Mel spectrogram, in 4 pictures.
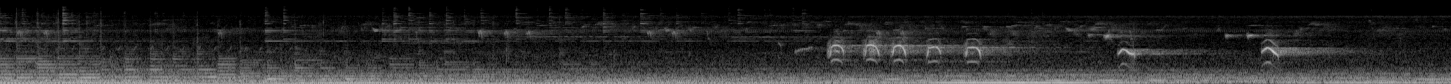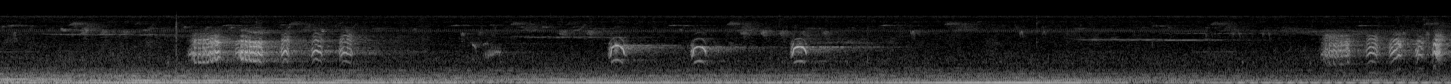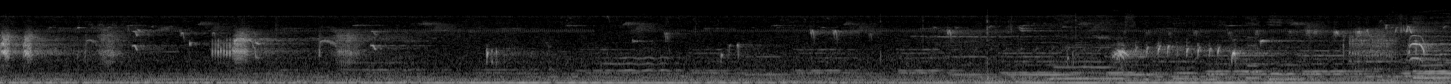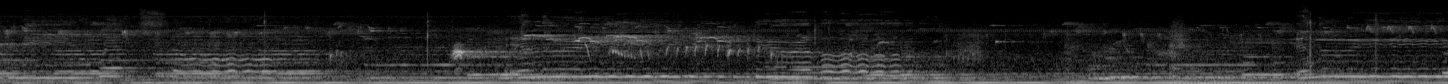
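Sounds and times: ambient music drone: 0.0s - 58.0s
birdsong chirps and trills: 0.0s - 58.0s.

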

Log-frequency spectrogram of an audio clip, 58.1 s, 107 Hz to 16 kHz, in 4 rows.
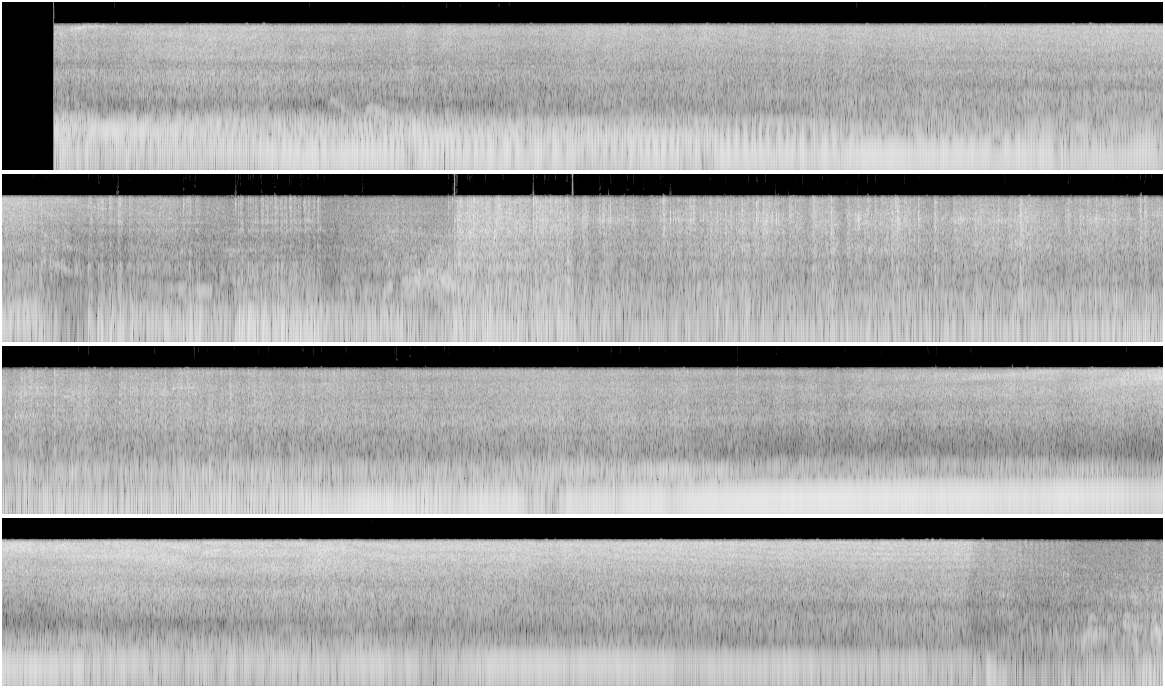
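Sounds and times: tractor engine under full load: 0.6s - 58.0s
hiss: 41.9s - 56.6s.

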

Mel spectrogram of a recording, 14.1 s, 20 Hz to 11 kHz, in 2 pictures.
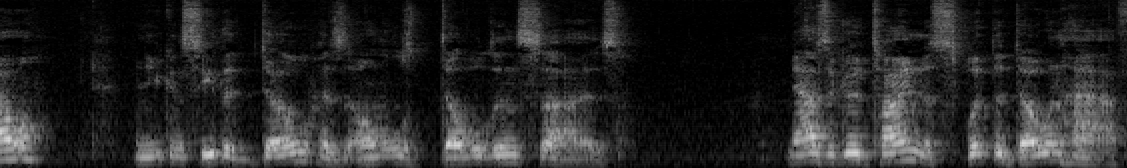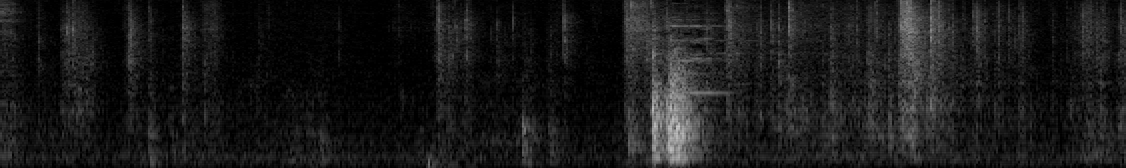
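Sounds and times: dough handled by hand: 7.2s - 14.0s
parchment paper rustling: 7.2s - 14.0s.

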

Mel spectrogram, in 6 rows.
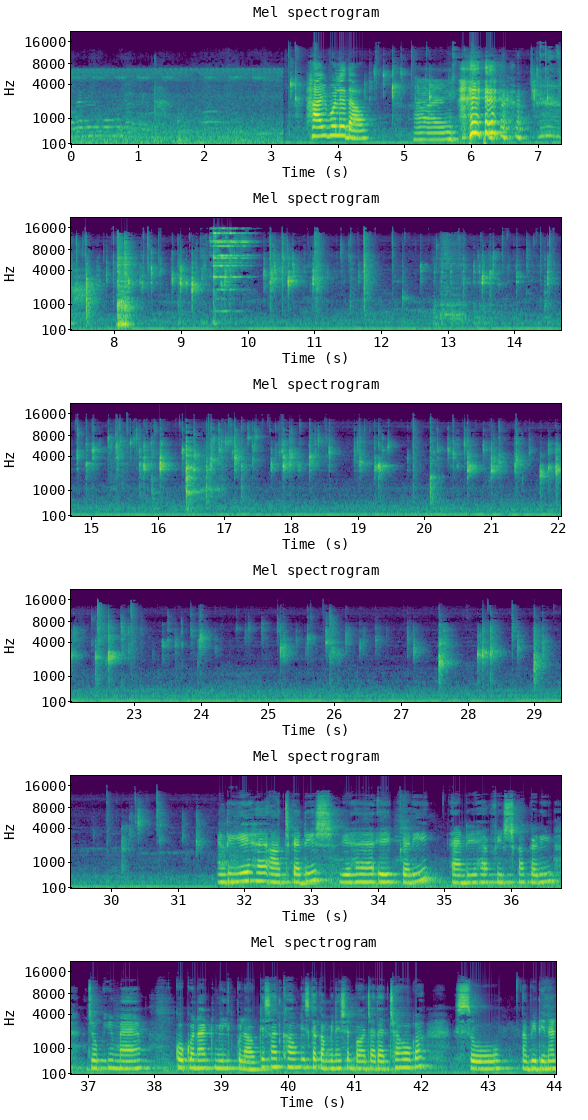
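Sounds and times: dishes and cutlery clinking: 9.4s - 10.2s
ringing metallic clink: 9.4s - 10.2s.

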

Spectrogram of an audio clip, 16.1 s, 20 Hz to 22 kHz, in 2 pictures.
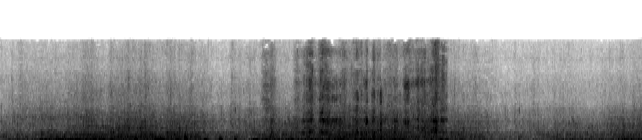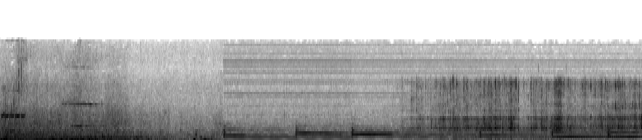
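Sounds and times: water splashing and surf: 0.0s - 11.0s.

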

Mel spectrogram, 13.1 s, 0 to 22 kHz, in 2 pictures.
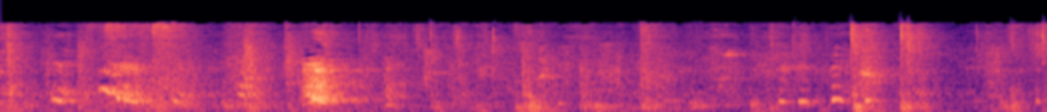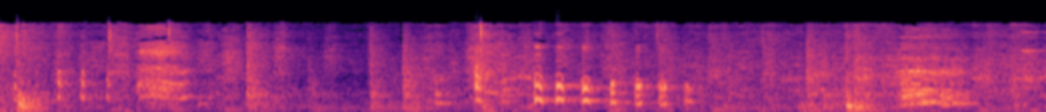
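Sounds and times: dog whining and yipping: 0.3s - 1.2s.

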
